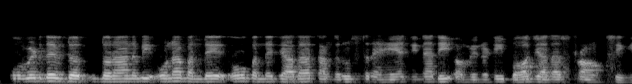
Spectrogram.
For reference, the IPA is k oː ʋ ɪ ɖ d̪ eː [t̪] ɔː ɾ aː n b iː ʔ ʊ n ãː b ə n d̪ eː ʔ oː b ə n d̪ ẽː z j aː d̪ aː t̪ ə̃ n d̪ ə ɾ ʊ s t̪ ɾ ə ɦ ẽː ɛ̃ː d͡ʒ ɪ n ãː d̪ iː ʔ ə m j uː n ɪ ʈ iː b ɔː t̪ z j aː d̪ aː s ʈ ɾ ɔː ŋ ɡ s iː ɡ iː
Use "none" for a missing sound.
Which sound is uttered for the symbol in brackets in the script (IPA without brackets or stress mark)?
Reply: d̪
